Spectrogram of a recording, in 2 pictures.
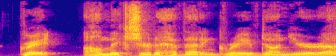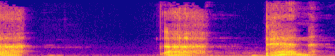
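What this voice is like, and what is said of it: Performed character voice. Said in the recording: “doing the voice”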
